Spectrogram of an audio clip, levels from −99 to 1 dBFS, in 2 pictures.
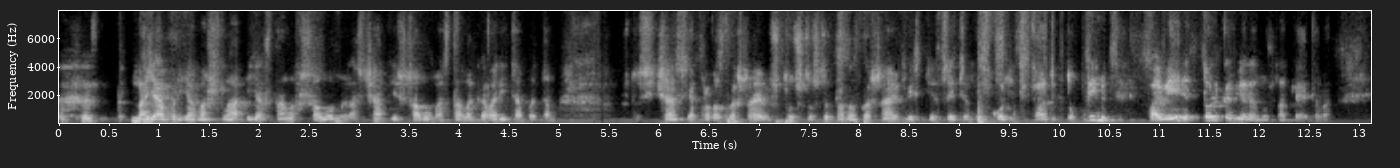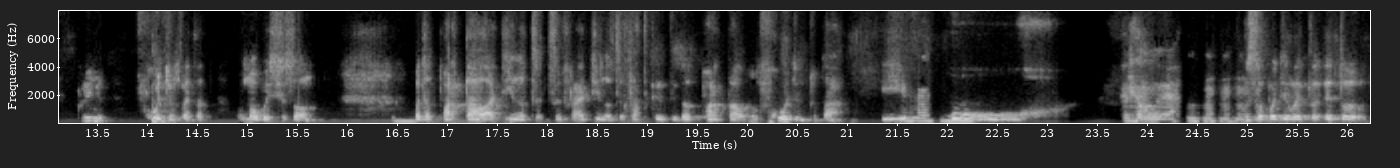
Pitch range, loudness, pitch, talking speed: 150-200 Hz, -28 LUFS, 170 Hz, 140 wpm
